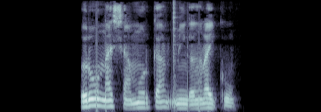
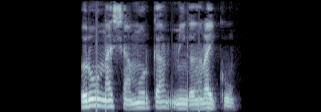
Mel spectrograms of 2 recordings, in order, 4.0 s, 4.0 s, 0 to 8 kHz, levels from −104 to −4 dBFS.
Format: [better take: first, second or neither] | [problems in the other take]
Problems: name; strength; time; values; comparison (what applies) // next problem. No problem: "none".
second | noise reduction (neural mask model RNNoise)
